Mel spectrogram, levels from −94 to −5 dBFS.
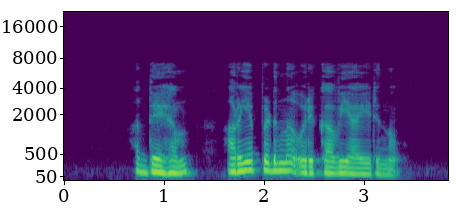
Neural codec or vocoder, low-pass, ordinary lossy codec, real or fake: none; 7.2 kHz; none; real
